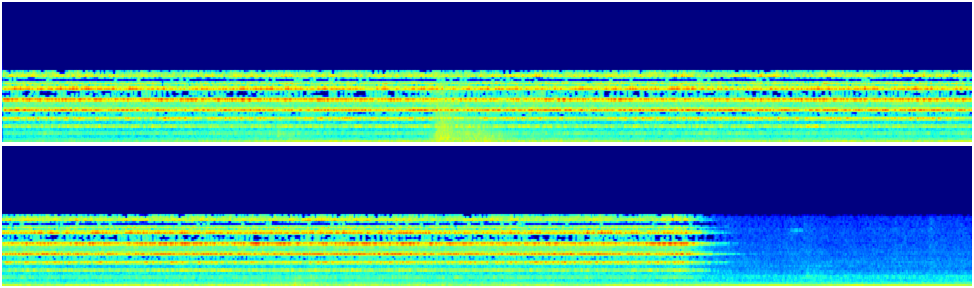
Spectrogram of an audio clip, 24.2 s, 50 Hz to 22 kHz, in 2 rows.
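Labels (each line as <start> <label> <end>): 0.0 A siren is ringing loudly. 21.1
4.4 Heavy engine noise. 24.2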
